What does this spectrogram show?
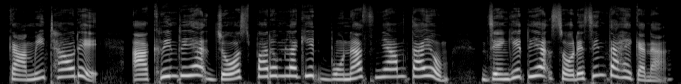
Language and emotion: Santali, happy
